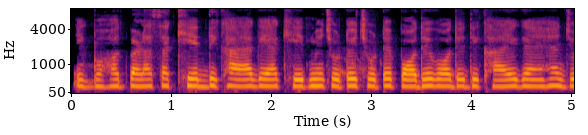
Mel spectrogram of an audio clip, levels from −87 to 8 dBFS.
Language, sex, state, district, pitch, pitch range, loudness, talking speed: Hindi, female, Odisha, Nuapada, 195 Hz, 195-200 Hz, -17 LUFS, 200 wpm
